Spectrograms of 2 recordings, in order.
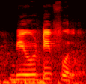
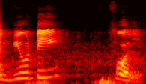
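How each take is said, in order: First: Quick, unbroken beautiful, syllables run together; in one breath. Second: Slow beautiful with a clear gap before full; broken into syllables. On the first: Teacher testing whether the word fits one breath, said quickly in one go. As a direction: try beautiful in a single go, no gaps. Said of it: "ਇੱਕੋ ਹੀ ਸਾਹ ਦੇ ਵਿੱਚ". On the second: Teacher showing students the word's syllables, broken apart slowly. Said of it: "ਇਹਨੂੰ ਆਪਾਂ ਤੋੜ ਕੇ ਬੋਲ ਰਹੇ". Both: Shown as a demonstration.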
